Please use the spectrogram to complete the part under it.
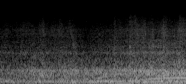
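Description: Train rolling through the Gobi Desert in southern Mongolia, a steady rumbling run of rail noise with a faint rhythmic clatter of the wagons, continuous and moderately loud, no talk.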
